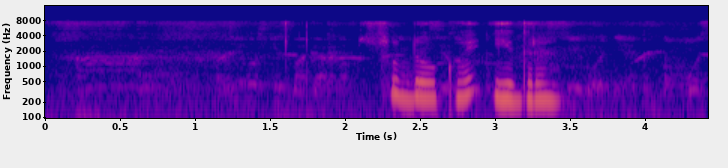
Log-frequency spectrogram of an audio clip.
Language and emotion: Russian, neutral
